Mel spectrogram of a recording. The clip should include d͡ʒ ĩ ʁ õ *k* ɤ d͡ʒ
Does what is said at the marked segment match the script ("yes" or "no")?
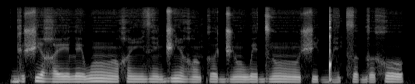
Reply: yes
